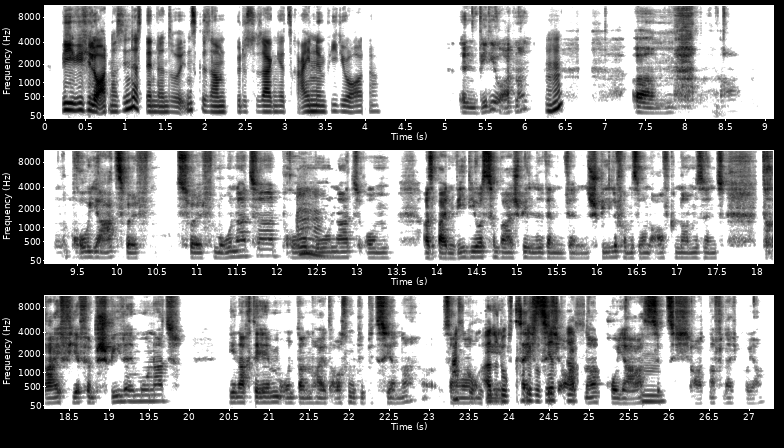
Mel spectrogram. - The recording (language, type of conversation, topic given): German, podcast, Wie organisierst du deine digitalen Fotos und Erinnerungen?
- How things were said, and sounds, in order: other noise; "kategorisierst" said as "kategorierst"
